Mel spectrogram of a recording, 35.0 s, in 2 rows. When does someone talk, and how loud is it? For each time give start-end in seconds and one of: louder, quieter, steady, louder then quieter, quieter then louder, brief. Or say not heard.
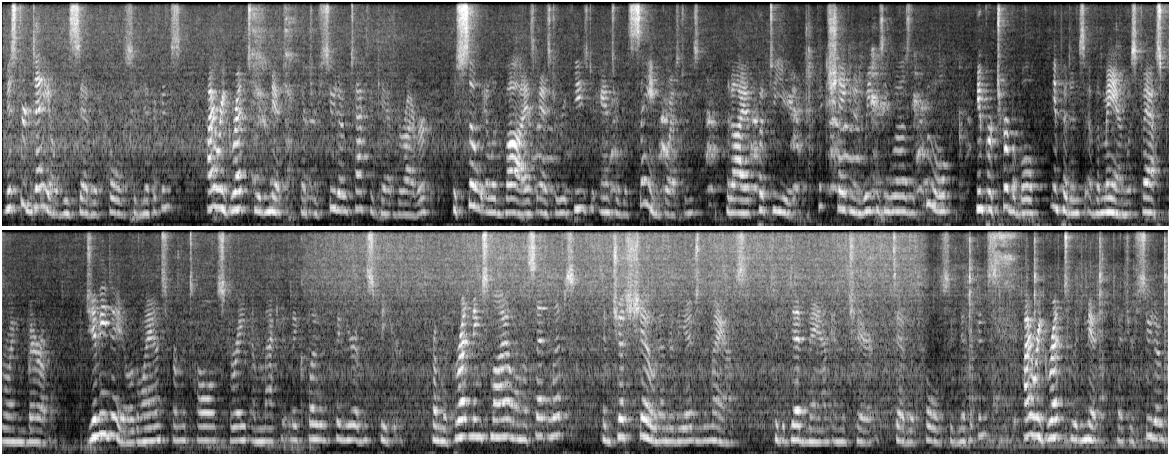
0.0-34.9 steady.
